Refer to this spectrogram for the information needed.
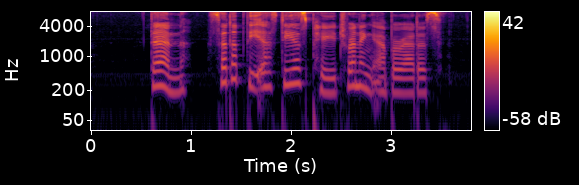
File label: Voiceover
